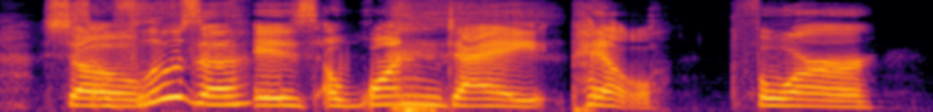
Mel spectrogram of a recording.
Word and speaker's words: Xofluza: Xofluza. Xofluza is a one-day pill for um the flu. And maybe I'm pronouncing it wrong.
